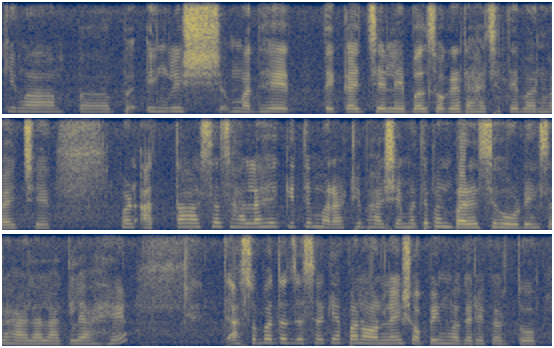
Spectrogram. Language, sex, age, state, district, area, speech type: Marathi, female, 30-45, Maharashtra, Amravati, urban, spontaneous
